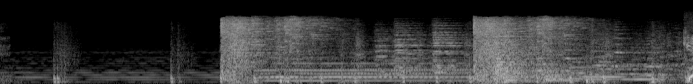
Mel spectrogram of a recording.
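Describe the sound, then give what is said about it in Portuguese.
A sudden, loud crash of a glass window shattering as a dog jumps toward it in a video game, with bright cascading shards lasting several seconds and a second burst of breaking glass, over a sustained tonal music bed. “um cachorro pula em direção à janela de vidro.”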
